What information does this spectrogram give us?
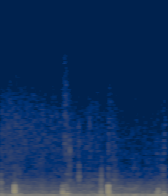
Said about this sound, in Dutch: Dan loop ik snel terug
